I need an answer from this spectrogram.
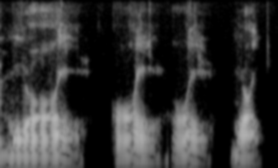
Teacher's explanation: You can just use ul, the dark L, the half L vowel.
